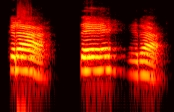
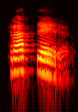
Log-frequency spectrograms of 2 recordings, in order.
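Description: First: Cratera drawn out very slowly, syllable by syllable; slow modelling of Cratera for children; slow syllable demo. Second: Said in the usual way. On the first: Shown as a demonstration. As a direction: stretch Cratera so the kids hear each sound. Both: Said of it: "word modelled then repeated".

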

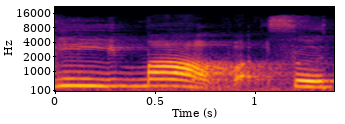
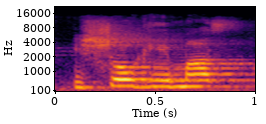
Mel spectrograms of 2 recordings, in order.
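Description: First: "Ishogimasu" slowed, each syllable lengthened. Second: Said in the usual way. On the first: Shown as a demonstration. Teacher introducing word number five to learners, syllable by syllable. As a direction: draw out "Ishogimasu" sound by sound.

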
